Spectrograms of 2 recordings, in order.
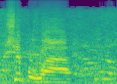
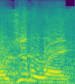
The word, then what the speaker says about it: Ojibwe: And of course they corrupted the pronunciation of the Ojibwe people to Chippewa. So Chippewa and Ojibwe, that's the same people. But Chippewa is the European corruption of their real name, Ojibwe.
